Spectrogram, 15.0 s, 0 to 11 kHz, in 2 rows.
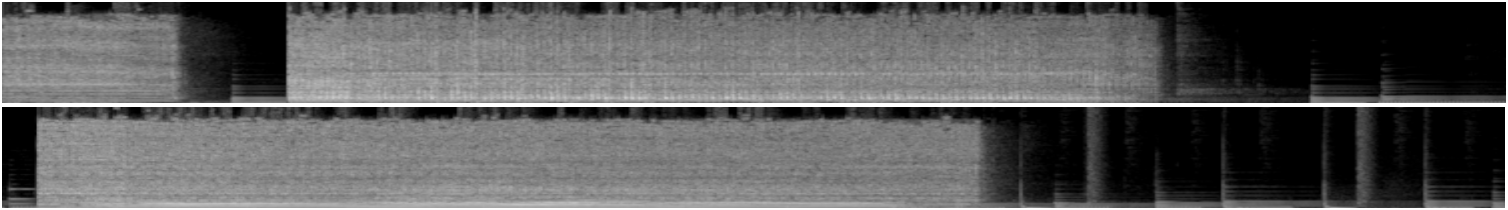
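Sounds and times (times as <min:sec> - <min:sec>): multi-tool motor running: 0:00.0 - 0:05.9, 0:07.7 - 0:12.5
quiet background music: 0:06.3 - 0:15.0.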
